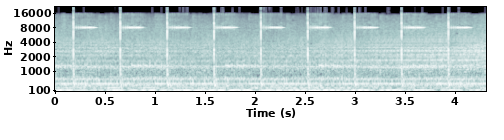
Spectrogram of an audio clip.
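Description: Minimal techno track: a deep bass tone held steady under sustained synth tones, with a crisp percussive tick repeating about twice a second.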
